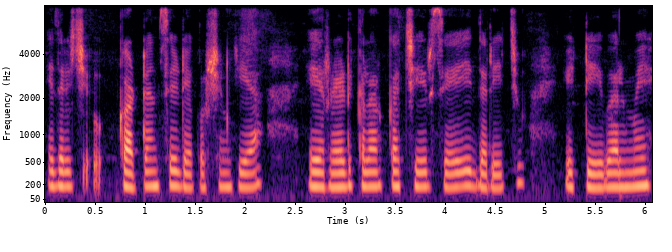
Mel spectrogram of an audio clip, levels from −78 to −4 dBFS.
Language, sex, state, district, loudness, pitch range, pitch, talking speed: Hindi, female, Haryana, Charkhi Dadri, -20 LUFS, 170-180 Hz, 175 Hz, 140 wpm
